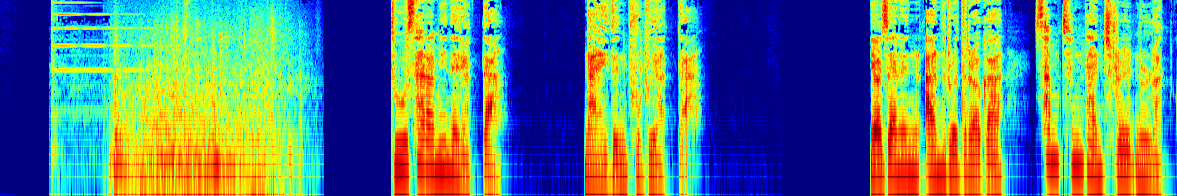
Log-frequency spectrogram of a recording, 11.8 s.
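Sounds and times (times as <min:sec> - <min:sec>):
elevator door opening: 0:01.0 - 0:03.2
speech: 0:03.9 - 0:05.1, 0:05.8 - 0:07.0, 0:08.7 - 0:11.7.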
